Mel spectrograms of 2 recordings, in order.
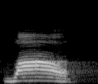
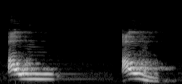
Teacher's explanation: when we pronounce the letter waw, our both lips get rounded. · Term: rounding of our lips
